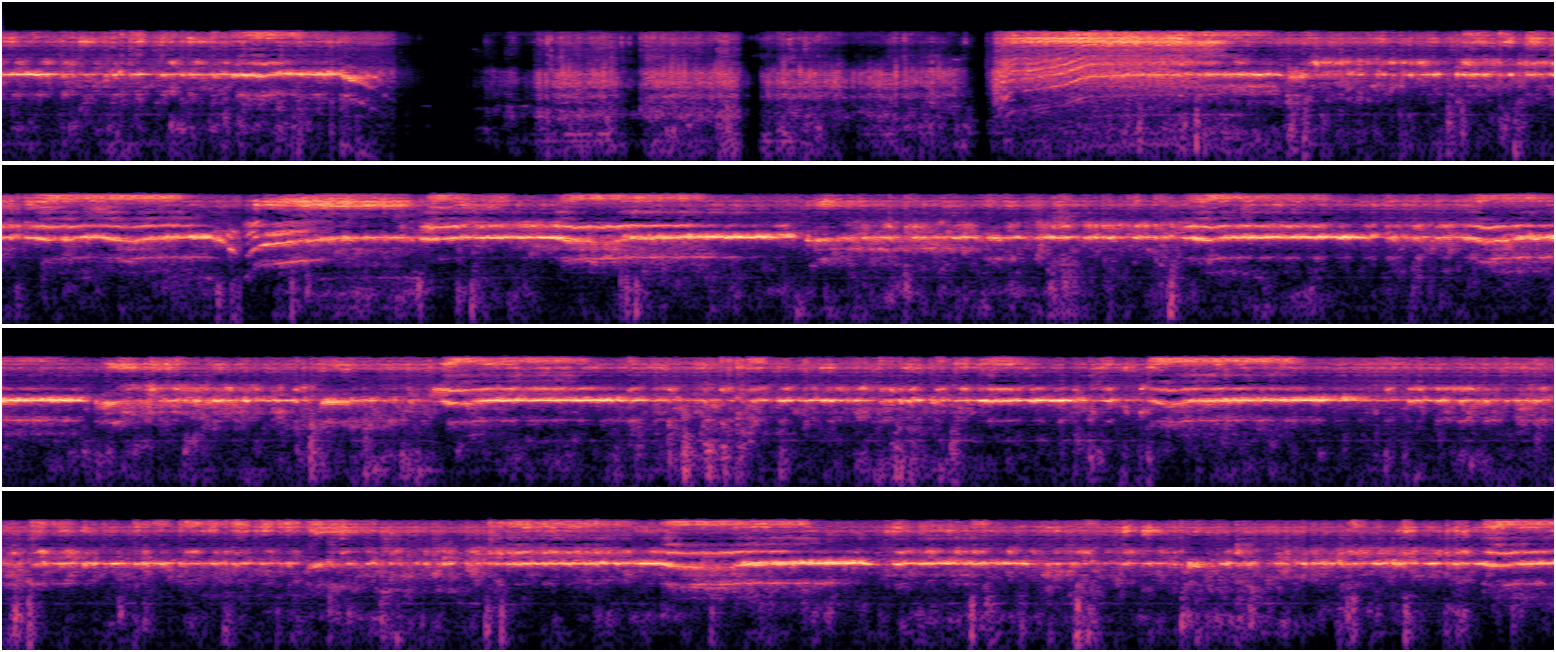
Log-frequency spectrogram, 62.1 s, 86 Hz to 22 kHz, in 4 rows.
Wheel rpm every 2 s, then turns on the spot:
230, 140, 10, 20, 40, 200, 230, 230, 200, 210, 220, 230, 230, 230, 230, 230, 230, 230, 230, 230, 230, 230, 230, 230, 230, 230, 230, 230, 230, 230, 230.
4-8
